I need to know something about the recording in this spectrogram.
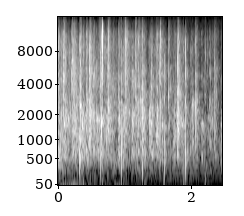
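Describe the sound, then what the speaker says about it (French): Audience applause for a cinema hosting a live film-talk show, a steady crowd of clapping hands at moderate level with sharper individual claps standing out throughout. "on peut applaudir aussi le cinéma d'avoir accueilli l'émission"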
